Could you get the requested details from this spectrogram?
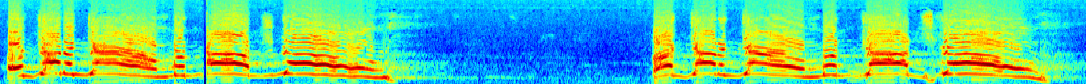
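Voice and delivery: high, slow, wailing chant; keen it like a lost soul in the road; crying lament. Retold or imitated. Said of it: "And she's crying".

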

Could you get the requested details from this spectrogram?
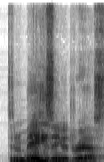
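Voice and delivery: ordinary delivery

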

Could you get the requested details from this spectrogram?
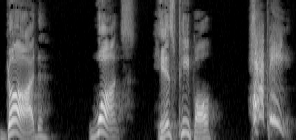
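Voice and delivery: the shocking statement, delivered with a leap; dramatic reveal. Shown as a demonstration. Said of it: "a statement that's going to shock you".

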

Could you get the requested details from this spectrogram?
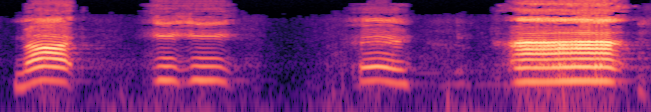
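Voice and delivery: high, loud beeping noises, playful; mock friendly honk. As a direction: toot it like a cheerful little horn. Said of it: "the person behind me goes".

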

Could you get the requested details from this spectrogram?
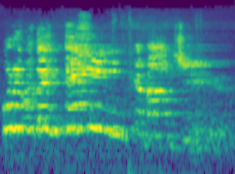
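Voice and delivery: high-pitched, drawn-out screech as the flesh; mock scream. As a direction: scream it slowly in a put-on, very high voice. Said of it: "the flesh is screaming at you".

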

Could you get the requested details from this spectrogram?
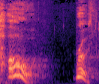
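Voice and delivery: shocked gasp. Retold or imitated. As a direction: voice jumps up in shock. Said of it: "it just shocked her".

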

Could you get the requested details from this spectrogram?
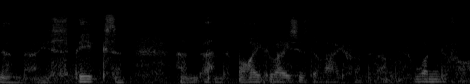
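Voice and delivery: soft whisper that fades almost to nothing; a hushed, fading whisper of awe; awed whisper. A narrator's reading. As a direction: let the wonder hang in the air. Raising of the widow's son.

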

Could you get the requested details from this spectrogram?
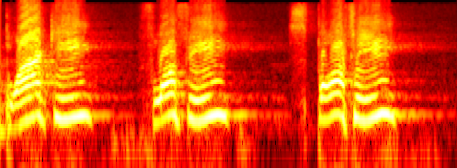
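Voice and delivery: high-pitched calls, name by name; shepherd calling out. Acted. Shepherd calling his sheep to him by name, calling out. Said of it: "He calls out to them".

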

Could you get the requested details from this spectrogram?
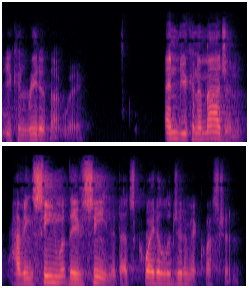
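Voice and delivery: ordinary talk

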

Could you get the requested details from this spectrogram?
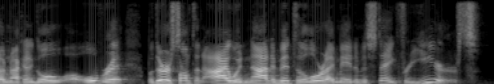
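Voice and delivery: high, loud pulpit exhortation; forceful preaching. Real, not acted. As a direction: drive it home to the congregation.

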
